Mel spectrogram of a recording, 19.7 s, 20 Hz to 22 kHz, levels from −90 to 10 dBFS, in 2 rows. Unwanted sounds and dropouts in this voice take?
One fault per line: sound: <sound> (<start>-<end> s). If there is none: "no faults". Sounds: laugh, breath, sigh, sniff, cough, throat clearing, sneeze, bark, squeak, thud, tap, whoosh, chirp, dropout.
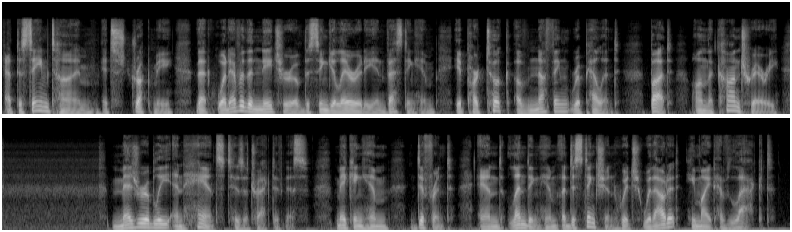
no faults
